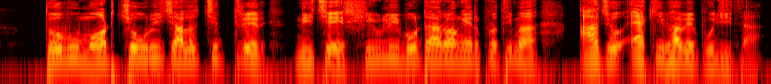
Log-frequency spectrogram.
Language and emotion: Bengali, neutral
